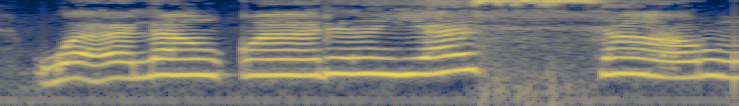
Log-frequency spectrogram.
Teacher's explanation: Okey, dekat sin ada tasydid, ada dua sin. Jadi bunyikan sofir pada sin yang pertama yang mati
